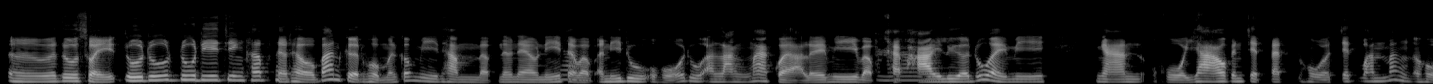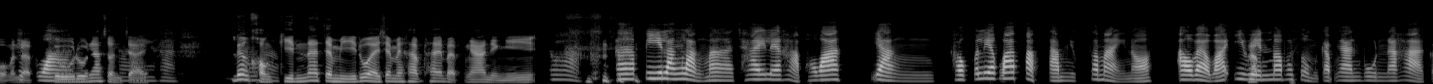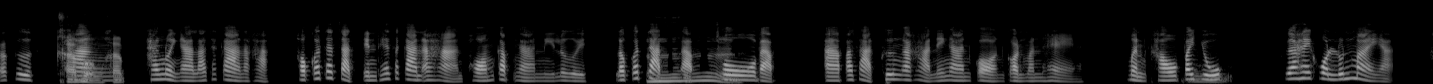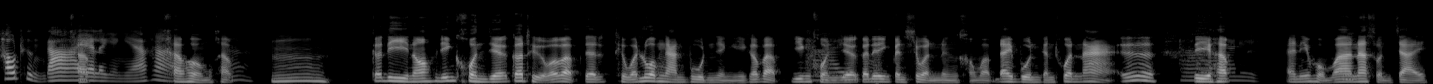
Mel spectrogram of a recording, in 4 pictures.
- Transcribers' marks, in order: chuckle; tapping; other background noise
- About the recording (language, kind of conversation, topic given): Thai, podcast, คุณมีประสบการณ์งานบุญครั้งไหนที่ประทับใจที่สุด และอยากเล่าให้ฟังไหม?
